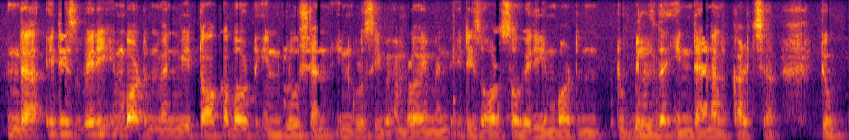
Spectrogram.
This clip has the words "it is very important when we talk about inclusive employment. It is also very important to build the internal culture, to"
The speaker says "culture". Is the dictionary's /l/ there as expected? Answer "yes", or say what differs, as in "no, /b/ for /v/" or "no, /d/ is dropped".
yes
